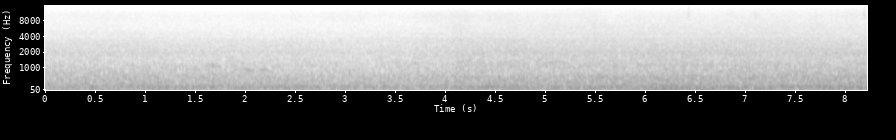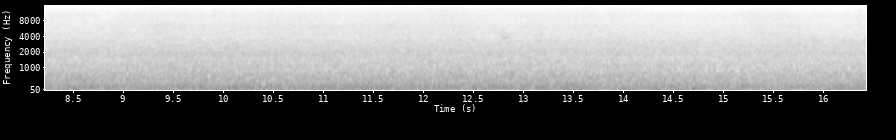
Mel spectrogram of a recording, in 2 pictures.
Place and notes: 加路蘭, Taitung City - Waterfront Park
Waterfront Park, Sound of the waves, The weather is very hot
Zoom H2n MS +XY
